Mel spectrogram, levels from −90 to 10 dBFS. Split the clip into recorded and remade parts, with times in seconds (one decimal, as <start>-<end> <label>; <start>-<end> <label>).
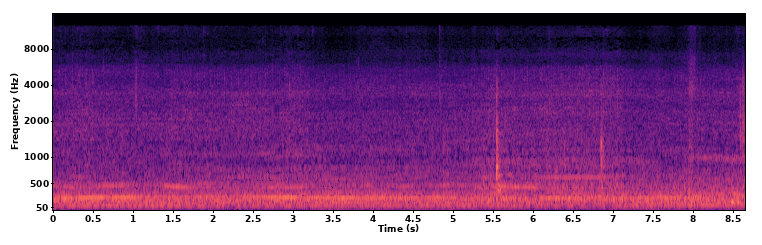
0.0-8.7 recorded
